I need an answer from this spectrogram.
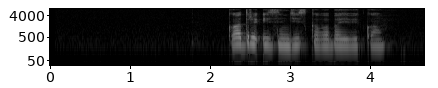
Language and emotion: Russian, neutral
